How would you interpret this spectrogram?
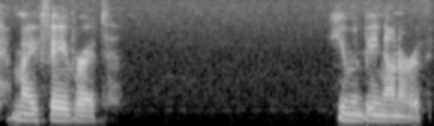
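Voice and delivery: ordinary talk, nothing marked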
